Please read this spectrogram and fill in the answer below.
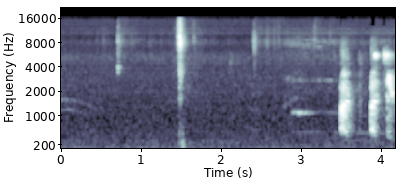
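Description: A quiet room with one sharp click about a second and a half in and a couple of fainter ticks; a voice starts near the end.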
